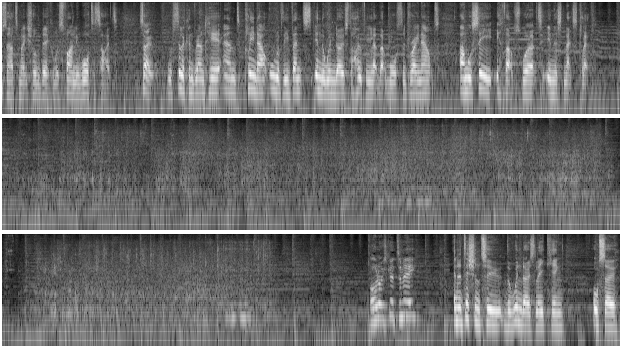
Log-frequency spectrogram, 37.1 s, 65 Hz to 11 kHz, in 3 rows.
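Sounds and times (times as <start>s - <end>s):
background music: 0.0s - 37.0s
water spattering on a window: 12.6s - 24.8s, 25.4s - 30.3s.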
